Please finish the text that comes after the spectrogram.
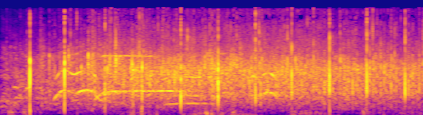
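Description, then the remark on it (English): An audience applauds steadily, a dense patter of many hands with a few sharp, louder claps standing out, plus faint cheering whoops rising over the clapping. “Are we clapping? Let's do it.”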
